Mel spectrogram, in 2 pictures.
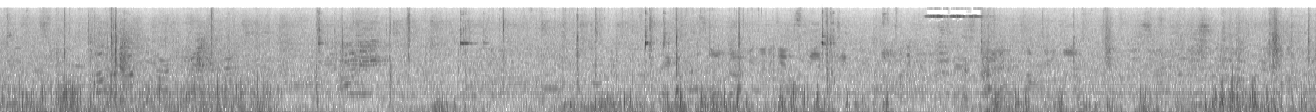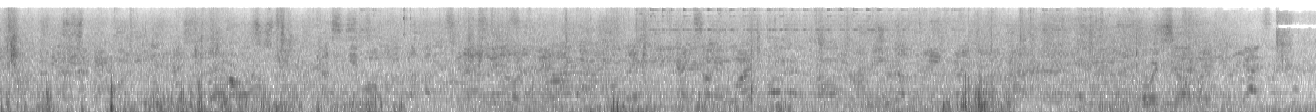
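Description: Adults chat nearby in an outdoor crowd.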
